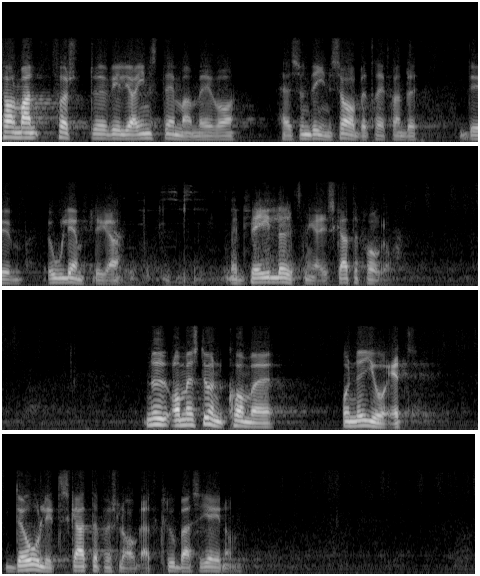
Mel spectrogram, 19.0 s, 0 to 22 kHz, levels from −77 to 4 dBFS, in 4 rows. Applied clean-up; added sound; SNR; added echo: neural separator model SepFormer DNS4.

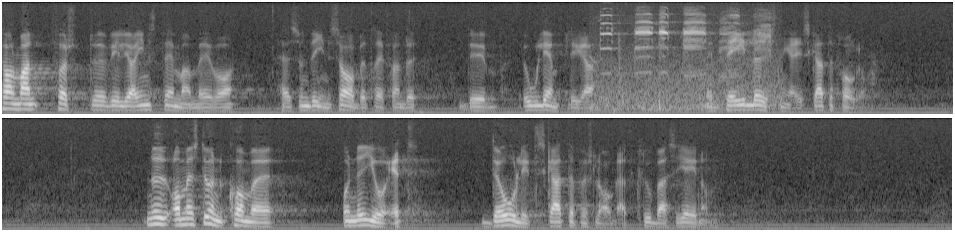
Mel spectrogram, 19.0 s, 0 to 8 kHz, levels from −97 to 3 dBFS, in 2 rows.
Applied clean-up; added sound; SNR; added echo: none; Bird; 0 dB; none.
